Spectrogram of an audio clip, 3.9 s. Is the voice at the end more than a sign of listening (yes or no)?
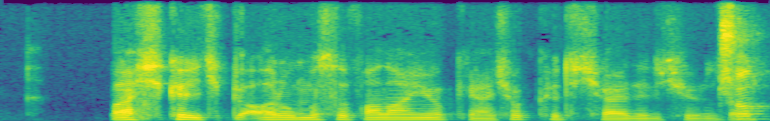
yes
